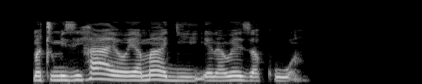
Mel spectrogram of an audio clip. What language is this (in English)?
Swahili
